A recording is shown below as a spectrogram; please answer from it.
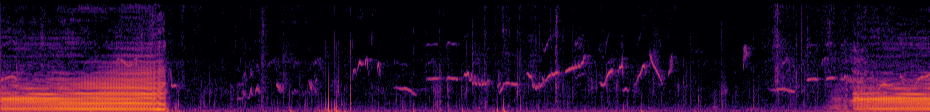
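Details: Tame cows herded toward green pasture in the morning; two loud, steady moos open and close the recording, separated by a quiet stretch of small birds chirping and a few clicks.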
